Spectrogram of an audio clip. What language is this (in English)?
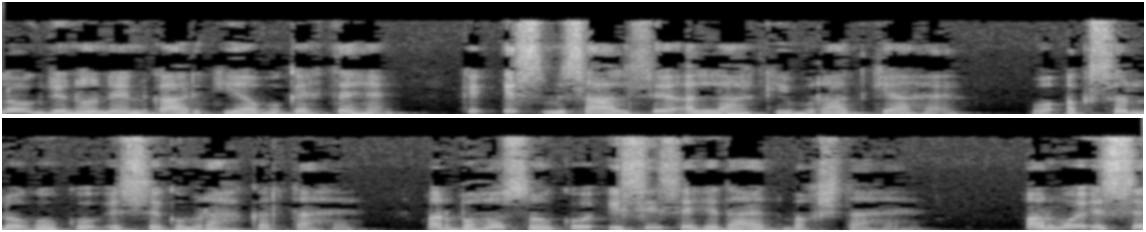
Urdu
